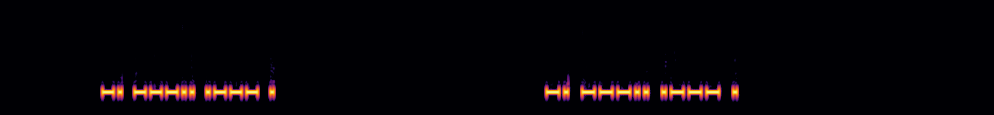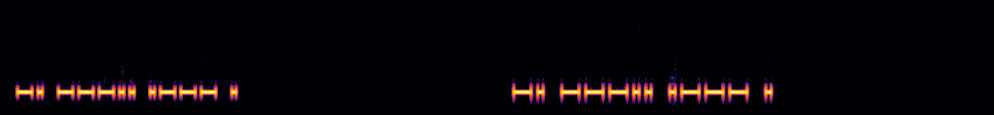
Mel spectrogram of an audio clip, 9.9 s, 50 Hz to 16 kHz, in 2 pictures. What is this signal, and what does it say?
Morse code, heard as a keyed tone, about 50 wpm, 700 Hz. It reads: N8JE N8JE N8JE N8JE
